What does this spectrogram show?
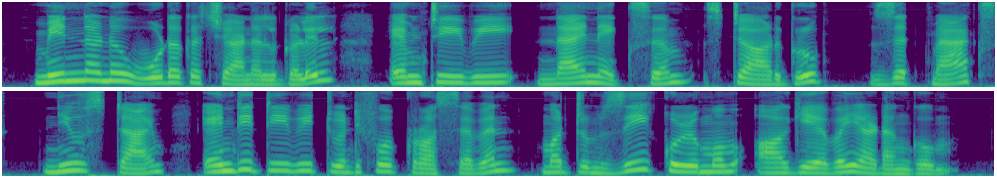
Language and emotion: Tamil, neutral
